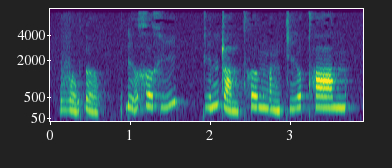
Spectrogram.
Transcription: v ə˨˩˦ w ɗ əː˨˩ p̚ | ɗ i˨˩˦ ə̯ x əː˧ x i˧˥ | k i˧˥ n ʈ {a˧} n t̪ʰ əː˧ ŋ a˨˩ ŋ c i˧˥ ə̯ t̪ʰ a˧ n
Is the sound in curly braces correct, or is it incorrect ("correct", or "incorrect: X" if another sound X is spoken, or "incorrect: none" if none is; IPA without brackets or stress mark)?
incorrect: a˨˩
